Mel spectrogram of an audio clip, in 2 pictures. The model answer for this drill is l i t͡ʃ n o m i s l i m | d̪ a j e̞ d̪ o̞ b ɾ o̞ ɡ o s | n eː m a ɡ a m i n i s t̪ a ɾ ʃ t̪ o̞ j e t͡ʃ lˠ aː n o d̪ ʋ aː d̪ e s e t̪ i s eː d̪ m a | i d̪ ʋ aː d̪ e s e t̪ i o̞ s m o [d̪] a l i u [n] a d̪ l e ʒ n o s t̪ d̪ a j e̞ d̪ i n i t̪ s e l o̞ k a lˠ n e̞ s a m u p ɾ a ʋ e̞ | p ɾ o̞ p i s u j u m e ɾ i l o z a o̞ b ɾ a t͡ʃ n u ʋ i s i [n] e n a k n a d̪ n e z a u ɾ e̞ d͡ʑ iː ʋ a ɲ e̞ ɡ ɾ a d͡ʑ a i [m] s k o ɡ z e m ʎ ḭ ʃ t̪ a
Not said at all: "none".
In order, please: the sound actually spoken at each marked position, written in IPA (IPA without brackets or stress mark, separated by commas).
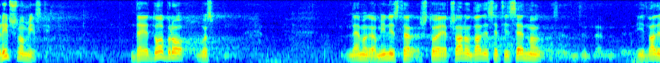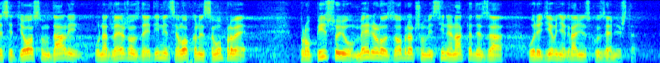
d̪, n, n, n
